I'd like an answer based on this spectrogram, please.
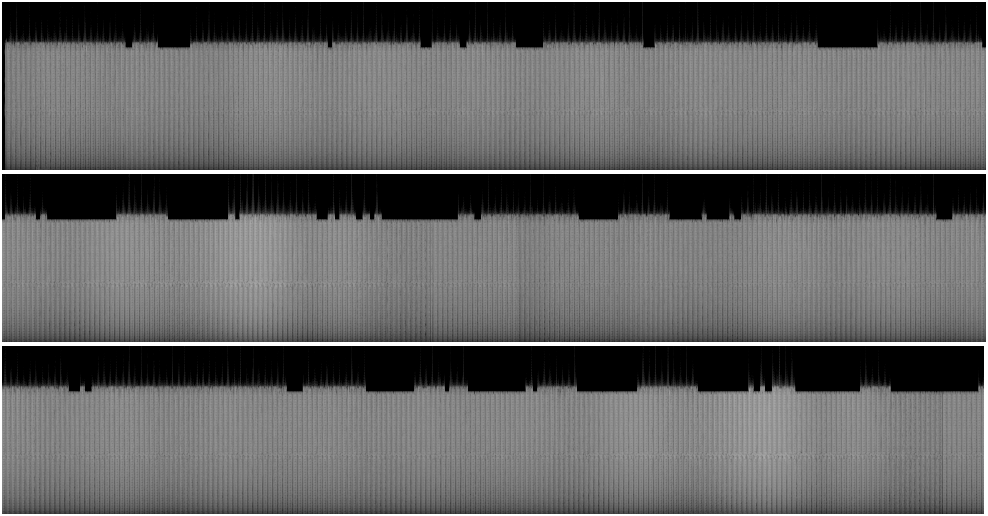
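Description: Broken-TV sound effect: a steady electrical hum and buzz under a hiss of screen static, swelling louder twice.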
